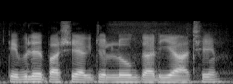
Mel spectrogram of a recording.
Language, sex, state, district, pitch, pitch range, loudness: Bengali, male, West Bengal, Cooch Behar, 110 Hz, 105-115 Hz, -17 LUFS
